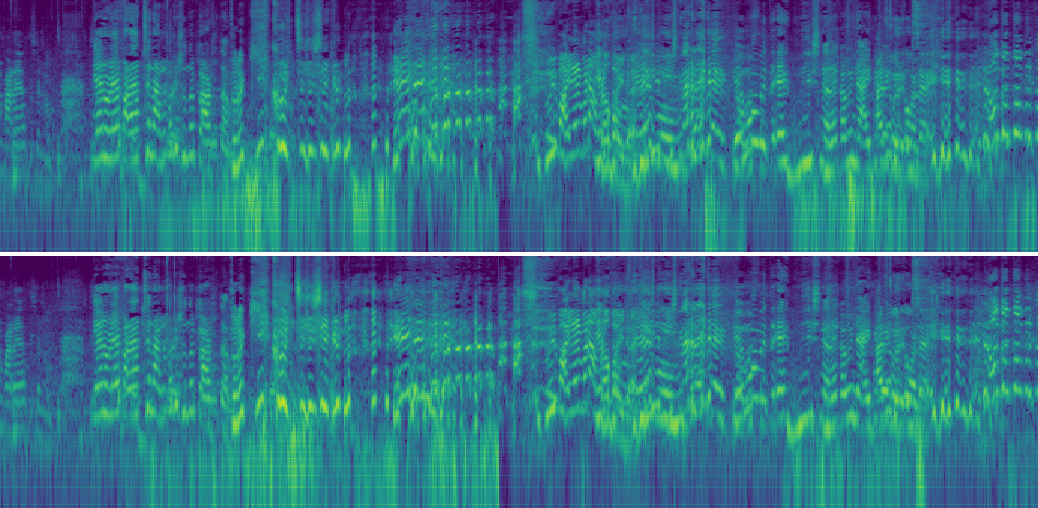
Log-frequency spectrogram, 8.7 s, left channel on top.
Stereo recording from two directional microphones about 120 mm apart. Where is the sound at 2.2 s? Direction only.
30° right (ahead or behind).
